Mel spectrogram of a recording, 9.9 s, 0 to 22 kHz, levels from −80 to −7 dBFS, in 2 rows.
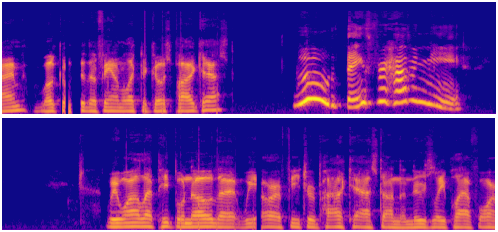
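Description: AAC frame loss with muting comes first, from 0.59 to 0.80 s. Lost frames were zeroed by the decoder, and the overlapping windows fade the speech out and back in. About 171 ms of sound goes missing over a 213 ms stretch, which points to eight lost frames, with the longest run near a tenth of a second forming a soft-edged hole.

CD scratch ticks follow from 1.06 to 3.05 s. Twelve ticks arrive at roughly six per second, once per disc revolution, where a blemish destroyed more data than error correction could rebuild and the player concealed the bad samples. They are of uneven strength, the longest around 10 ms.

A single lost AAC frame mutes the sound briefly from 3.27 to 3.29 s, a short dip of about 21 ms.

CD scratch ticks return from 6.18 to 7.81 s. Ten ticks again come at roughly six per second, the longest around 5 ms.

Inside that run, AAC frame loss with muting recurs from 7.47 to 7.55 s. 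About 64 ms fades out and back in, consistent with three lost frames.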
